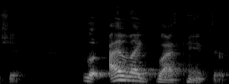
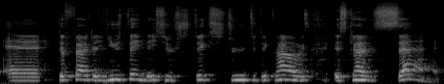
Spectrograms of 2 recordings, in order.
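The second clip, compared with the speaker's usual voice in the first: higher, whiny mock voice of a know-it-all fan; higher, whiny mimicry of an online opponent; mocking the male feminist; 7 semitones higher than usual. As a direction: parody the smug fan higher and whinier. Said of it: "and he said".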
